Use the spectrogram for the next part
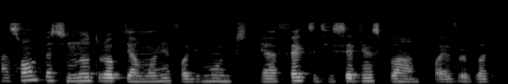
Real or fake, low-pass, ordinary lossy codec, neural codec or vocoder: real; 7.2 kHz; none; none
